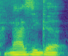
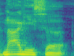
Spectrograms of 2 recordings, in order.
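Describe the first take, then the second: First: Naziga said as na-ZEE-ga, mispronounced; wrong name. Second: Nagisa said properly as nah-GEE-sah; corrected name. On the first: Hosting the anime review, fumbling the heroine's name. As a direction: Naziga with z and g swapped. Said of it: "I fucked up her name". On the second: Corrected by his co-host, saying it right. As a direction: Nagisa with the g before the s. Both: Real, not acted.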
